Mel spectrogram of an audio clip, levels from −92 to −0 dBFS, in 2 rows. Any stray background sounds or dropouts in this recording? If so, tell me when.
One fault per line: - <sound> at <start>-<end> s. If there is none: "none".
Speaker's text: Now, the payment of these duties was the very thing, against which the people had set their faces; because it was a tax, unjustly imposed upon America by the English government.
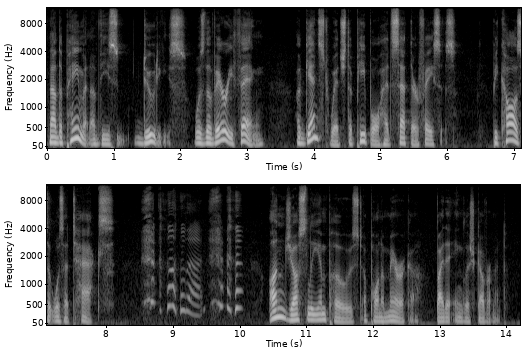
- laugh at 8.5-10.1 s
